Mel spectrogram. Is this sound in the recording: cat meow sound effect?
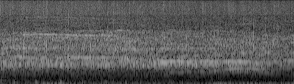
no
